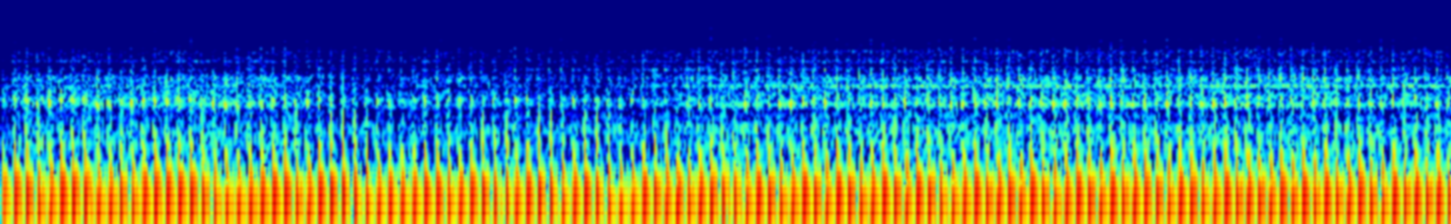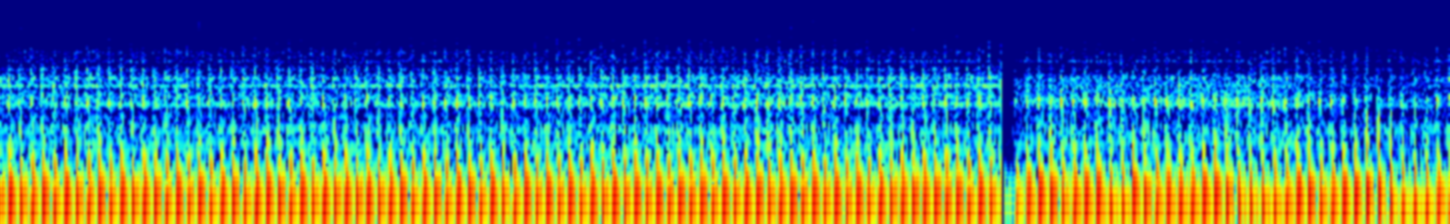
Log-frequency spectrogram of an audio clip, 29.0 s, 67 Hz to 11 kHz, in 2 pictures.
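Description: Royal Enfield Classic 350's single-cylinder engine and exhaust running steadily at cruising speed, a loud fast even beat. It breaks off for an instant about three-quarters of the way through.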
